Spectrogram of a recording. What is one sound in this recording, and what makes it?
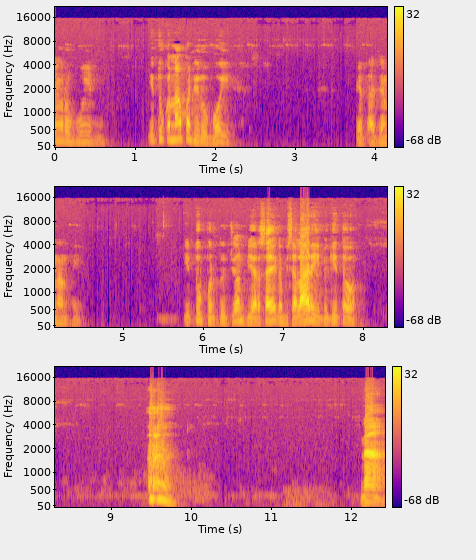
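A young man talks calmly, close by.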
